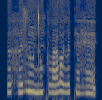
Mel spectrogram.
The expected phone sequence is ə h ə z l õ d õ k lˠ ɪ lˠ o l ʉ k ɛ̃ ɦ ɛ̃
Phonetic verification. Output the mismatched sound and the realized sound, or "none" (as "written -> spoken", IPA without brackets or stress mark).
ʉ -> ə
